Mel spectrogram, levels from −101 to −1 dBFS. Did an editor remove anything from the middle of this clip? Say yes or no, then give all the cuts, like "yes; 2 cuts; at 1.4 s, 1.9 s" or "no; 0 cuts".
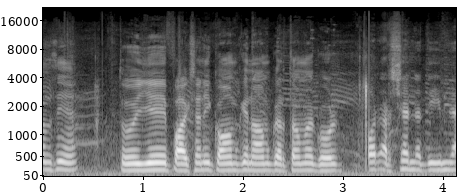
yes; 1 cut; at 3.1 s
